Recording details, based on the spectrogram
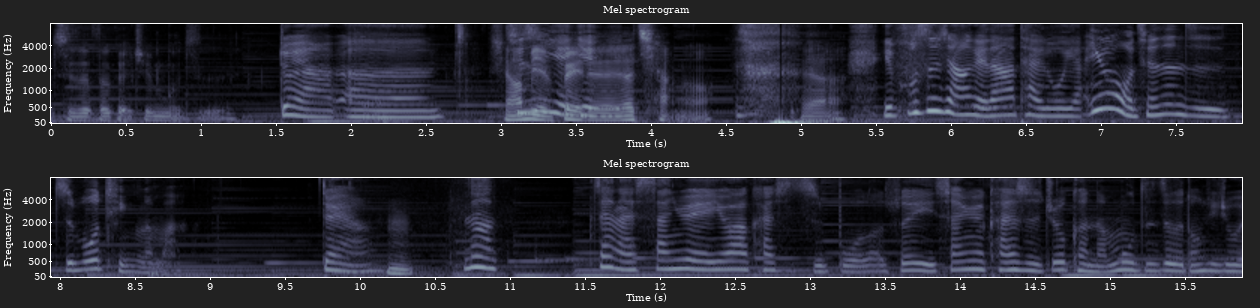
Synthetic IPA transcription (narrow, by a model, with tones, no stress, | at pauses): t͡sɹ̩˥d̪ə˨t̪o˥ʊkʰe˨˩t͡ɕʰy˥˩mṵ˥˩t͡sɹ̩˥ | t̪we˥˩ɪa˩ə˧ | ɕɑ˨jjɑ˥mjɛ˨˩jɛ˨e˥˩ɪɛ˨ə˩jɑ˥˩ʊt͡ɕʰjɑ̰˨˩˦ŋɐ̰˧˥˧ | a̰˨˩jɛ˨˩pu˧˥ʂ̬ɻ̩˥˩ɕ̬ɑ˨˩ŋjɑ˥˩ke˨˩ɪt̪a˥t͡ɕja˥t̪ʰa˥˩ɪt̪wɔ˥i˧jɑ˥˩˧i˥nwe˥˩ɪwɔ˨˩t͡ɕʰjɛ˥nʈ͡ʂə˥˩nʈ͡ʂɻ̩˥˩ʈ͡ʂɻ̩˧˥p̬wɔ˥t̪ʰi˧˥ŋlə˧mɐ̰˨˩ | t̪we˥˩ɪa˩n̩˥˩ | na˥˩t͡sa˥˩ɪla˧˥ɪsa˥nɥɛ˥˩jo˥˧ʊjɑ˥˧ʊkʰa˥ɪʂɻ̩˨˩ʈ͡ʂɻ̩˧˥pwɔ˥lə˨swɔ˧˥i˨˩sa˥nɥɛ˥˩kʰa˥ɪʂ̬ɻ̩˨˩t͡ɕjo˥˩ʊkʰɤ˨˩nɤ˧˥ŋmu˥˧˩t͡sɹ̩˥ʈ͡ʂɤ˥˩ɡə˩t̪o˥ŋɕi˨t͡ɕjo˥˧x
